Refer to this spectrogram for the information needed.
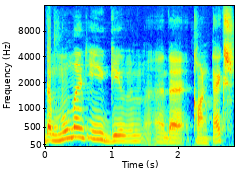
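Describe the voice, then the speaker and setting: Speaking at a fairly slow pace, a man talks with a Tamil Nadu accent. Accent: Tamil Indian English. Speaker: tech YouTuber. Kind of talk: tutorial. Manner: halting.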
